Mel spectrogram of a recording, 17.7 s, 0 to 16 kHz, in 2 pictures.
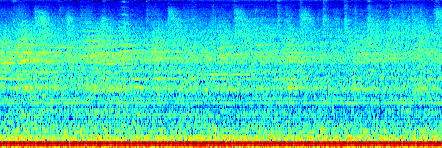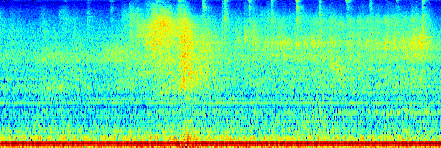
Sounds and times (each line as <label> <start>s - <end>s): loud hum 0.0s - 17.6s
